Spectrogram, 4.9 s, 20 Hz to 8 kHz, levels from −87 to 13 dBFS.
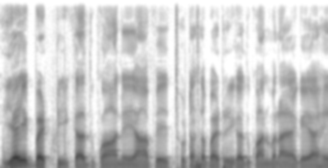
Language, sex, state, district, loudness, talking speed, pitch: Hindi, male, Maharashtra, Washim, -21 LUFS, 195 wpm, 110 Hz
